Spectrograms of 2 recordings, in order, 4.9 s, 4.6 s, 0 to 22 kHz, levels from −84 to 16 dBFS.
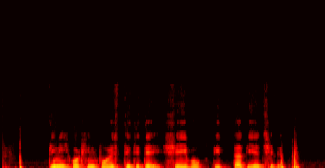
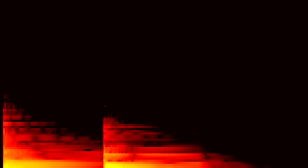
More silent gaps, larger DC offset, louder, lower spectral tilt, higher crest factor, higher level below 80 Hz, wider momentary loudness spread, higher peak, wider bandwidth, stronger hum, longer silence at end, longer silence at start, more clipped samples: neither; neither; second, -26 LUFS vs -17 LUFS; first, -10 dB/octave vs -6 dB/octave; about the same, 18 dB vs 16 dB; first, -56 dBFS vs -62 dBFS; second, 13 LU vs 23 LU; second, -8 dBFS vs -2 dBFS; second, 4.8 kHz vs 6.2 kHz; neither; second, 0.4 s vs 1.65 s; first, 0.3 s vs 0.05 s; neither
